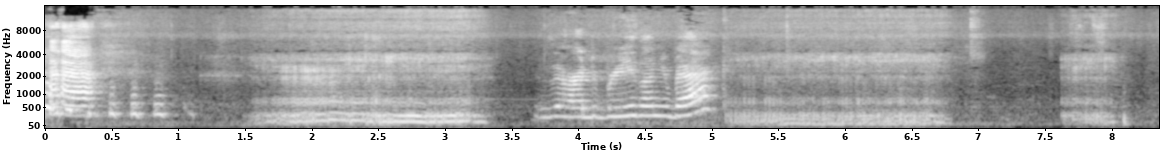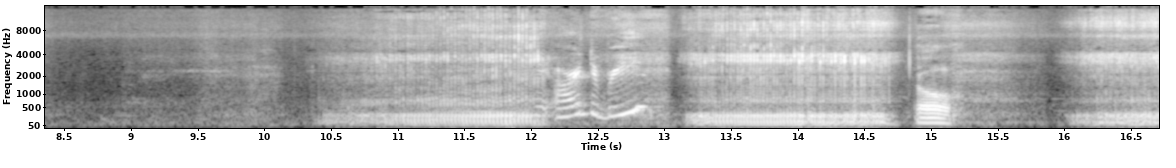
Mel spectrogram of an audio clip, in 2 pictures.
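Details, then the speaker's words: Female dog snoring while awake: loud rattling snorts on each breath with a few whiny vocal squeaks between them, snoring-type noisy breathing. "Belle say something okay you're snoring while you're awake"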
